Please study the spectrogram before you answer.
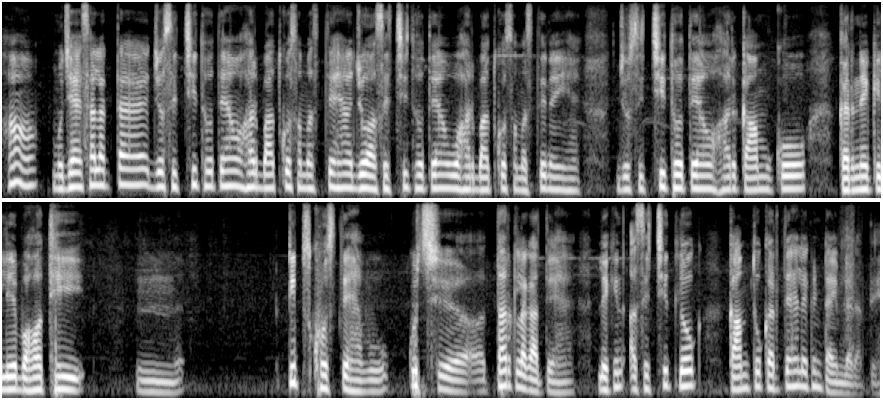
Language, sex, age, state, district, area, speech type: Hindi, male, 30-45, Uttar Pradesh, Mirzapur, rural, spontaneous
